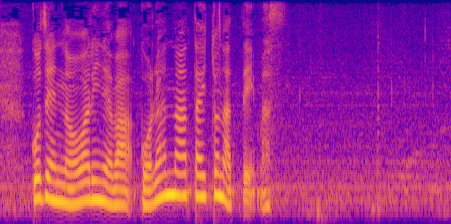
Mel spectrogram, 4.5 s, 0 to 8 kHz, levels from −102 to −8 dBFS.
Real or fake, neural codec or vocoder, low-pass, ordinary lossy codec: real; none; none; none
